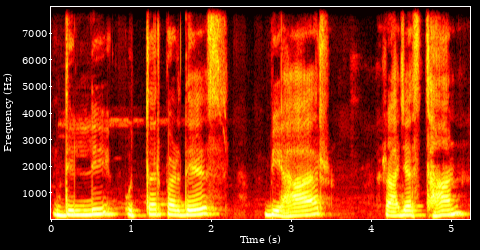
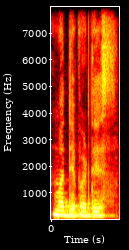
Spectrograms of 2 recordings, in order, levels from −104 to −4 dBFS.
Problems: none marked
